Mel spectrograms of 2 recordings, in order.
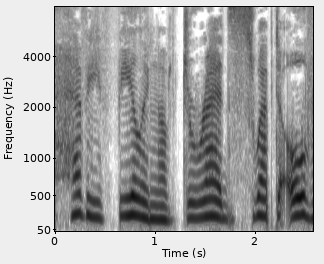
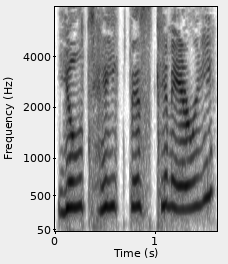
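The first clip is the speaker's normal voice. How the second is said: disbelieving; 11 semitones higher, 4 dB louder than usual. A narrator's reading. Boy astonished.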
